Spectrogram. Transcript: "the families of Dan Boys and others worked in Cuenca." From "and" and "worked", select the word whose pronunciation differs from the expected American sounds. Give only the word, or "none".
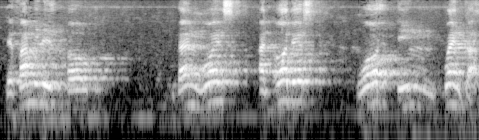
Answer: worked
